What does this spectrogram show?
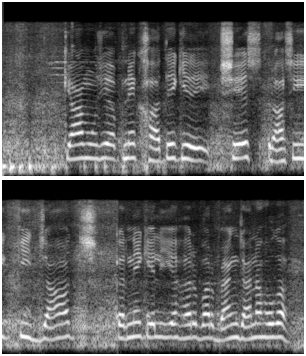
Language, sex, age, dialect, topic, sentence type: Hindi, male, 18-24, Marwari Dhudhari, banking, question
